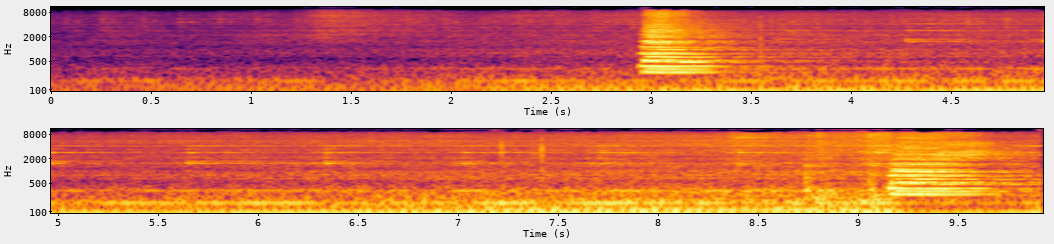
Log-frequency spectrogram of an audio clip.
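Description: BNSF diesel locomotives approaching at the head of a stack train, their low engine rumble growing steadily louder. The lead locomotive's multi-note air horn sounds two short blasts, about three seconds in and again near the end.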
